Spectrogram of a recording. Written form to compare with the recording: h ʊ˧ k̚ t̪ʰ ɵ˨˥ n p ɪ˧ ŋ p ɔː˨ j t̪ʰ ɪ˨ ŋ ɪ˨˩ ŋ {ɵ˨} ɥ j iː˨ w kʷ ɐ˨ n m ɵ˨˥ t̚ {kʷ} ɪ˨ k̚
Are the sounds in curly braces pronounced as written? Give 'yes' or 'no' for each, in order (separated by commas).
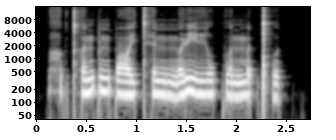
no, no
